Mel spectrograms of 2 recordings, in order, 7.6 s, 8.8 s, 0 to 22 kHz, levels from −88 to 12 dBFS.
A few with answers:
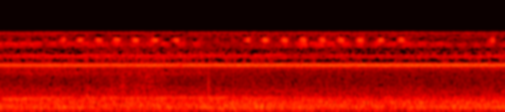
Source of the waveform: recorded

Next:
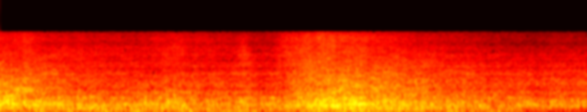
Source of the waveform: remade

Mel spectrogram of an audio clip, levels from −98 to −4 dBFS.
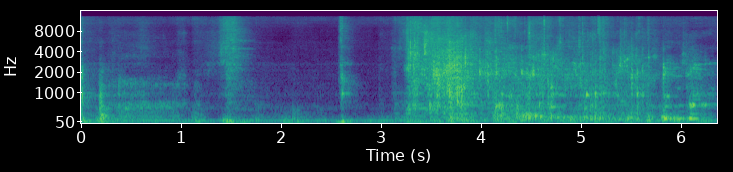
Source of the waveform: remade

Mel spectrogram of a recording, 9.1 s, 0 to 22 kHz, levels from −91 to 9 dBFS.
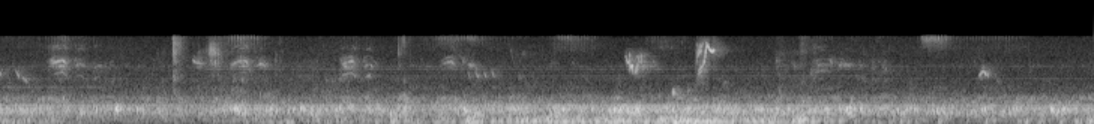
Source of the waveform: recorded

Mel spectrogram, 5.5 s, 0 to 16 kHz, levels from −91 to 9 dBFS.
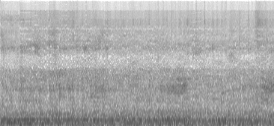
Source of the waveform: remade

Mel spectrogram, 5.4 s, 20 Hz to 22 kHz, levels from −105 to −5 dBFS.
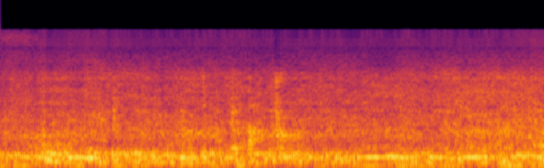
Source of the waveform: remade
